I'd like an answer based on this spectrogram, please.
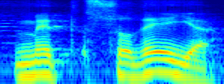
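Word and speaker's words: μεθοδεία: la palabra griega es mets o de ella metz o de ella se escribe así m d s d e y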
